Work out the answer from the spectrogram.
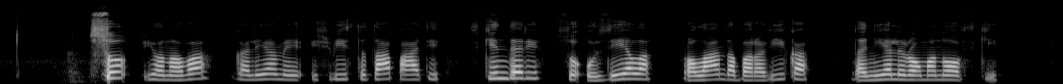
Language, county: Lithuanian, Kaunas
